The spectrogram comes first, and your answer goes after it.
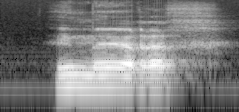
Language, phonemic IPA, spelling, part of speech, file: Dutch, /hyˈmørəx/, humeurig, adjective, Nl-humeurig.ogg
- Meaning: 1. moody, temperamental, fickle 2. in a bad mood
